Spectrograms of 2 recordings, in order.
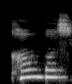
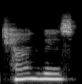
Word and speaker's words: Canvas: کانواس یا در اصل کنوس یک سیستم مدیریت یادگیری منبع باز هستش که در سراسر دنیا مورد استفاده قرار میگیره. تلفظ کنوس درست هست، ولی تو زبان فارسی به صورت کانواس مصطلح هست و در طول همین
